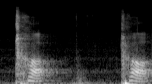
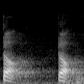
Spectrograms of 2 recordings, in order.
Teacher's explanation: যদি বলি ঠ ঠ বাতাস হয়েছে, তাহলে সেটা হলো মহাপ্রাণ। তাহলে বাতাস হবে যেটা মহাপ্রাণ সেটা, বাতাস হবে না যেটা অল্প প্রাণ সেটা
